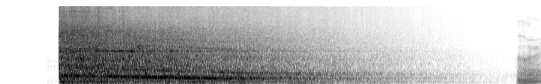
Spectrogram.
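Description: Cinematic trailer downer sound effect: a sudden loud hit about a second in, with tones sliding down in pitch under a dense wash of noise, fading out through a long reverb tail over about eight seconds.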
